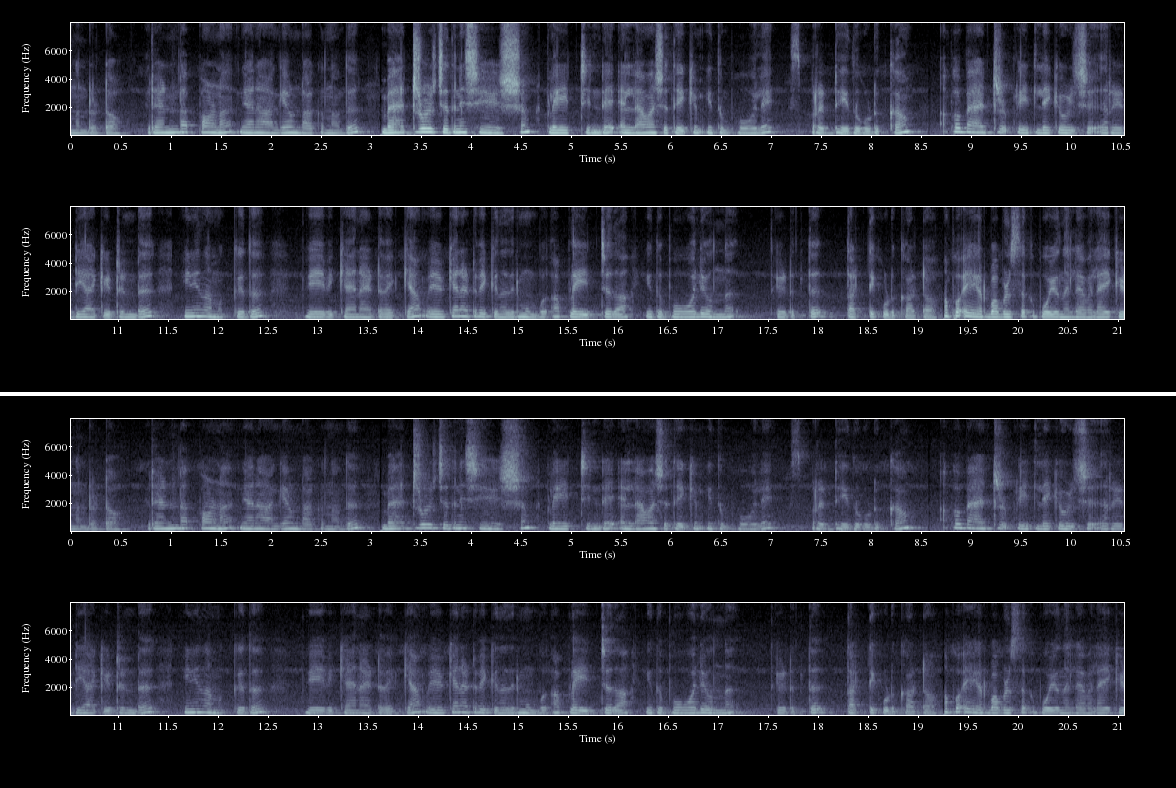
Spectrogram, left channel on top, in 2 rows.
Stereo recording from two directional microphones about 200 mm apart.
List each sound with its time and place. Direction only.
0.0 s a woman's voice: 25° left (ahead or behind)
3.2 s a woman's voice: 50° left (ahead or behind); by 19.1 s 20° left (ahead or behind)
19.2 s speech: 35° left (ahead or behind)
